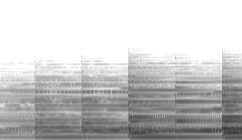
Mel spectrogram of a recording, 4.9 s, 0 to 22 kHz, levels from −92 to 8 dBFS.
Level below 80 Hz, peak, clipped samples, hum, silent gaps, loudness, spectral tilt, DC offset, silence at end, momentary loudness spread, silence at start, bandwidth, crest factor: -56 dBFS; -6 dBFS; under 0.1%; none; none; -25 LUFS; -12.5 dB/octave; under 0.1%; 0 s; 15 LU; 0 s; 4.2 kHz; 18 dB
